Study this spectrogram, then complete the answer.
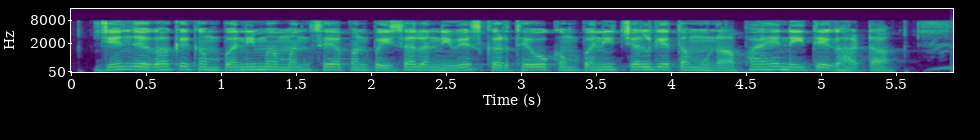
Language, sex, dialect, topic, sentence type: Chhattisgarhi, male, Central, banking, statement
